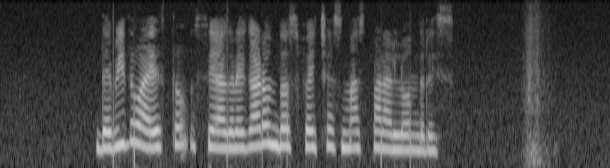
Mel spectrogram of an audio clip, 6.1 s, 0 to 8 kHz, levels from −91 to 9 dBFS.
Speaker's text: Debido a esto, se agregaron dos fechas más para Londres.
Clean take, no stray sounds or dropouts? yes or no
no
